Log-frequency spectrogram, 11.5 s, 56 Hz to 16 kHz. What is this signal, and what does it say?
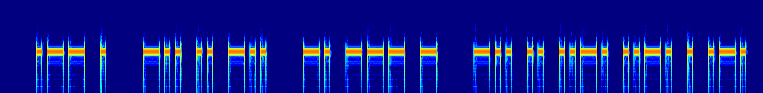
Morse code, heard as a keyed tone, about 15 wpm, 700 Hz. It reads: WE DID NOT DIFFER
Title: Sentences from Top 1000 Words - Review Part 6 - 15wpm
